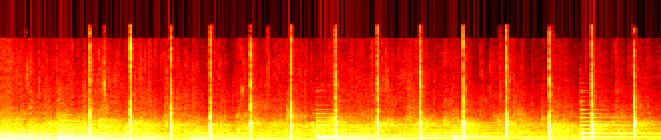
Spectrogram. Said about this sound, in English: If you believe that, clap your hands and give God praise right now.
